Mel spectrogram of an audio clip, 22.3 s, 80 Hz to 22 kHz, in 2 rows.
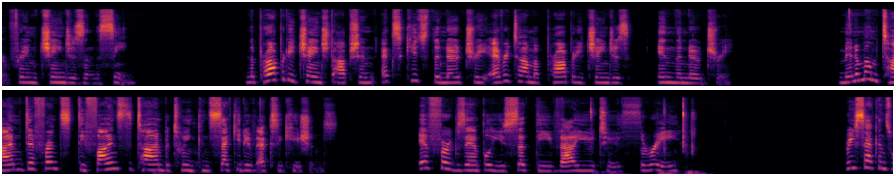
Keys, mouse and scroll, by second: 18.5-19.6 drag.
